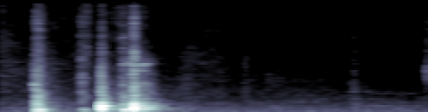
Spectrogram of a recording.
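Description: Three or four short clicks within the first second, then quiet room tone.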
